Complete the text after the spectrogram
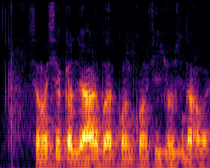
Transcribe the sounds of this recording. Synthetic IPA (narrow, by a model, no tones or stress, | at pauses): səməsjəkəljaːɳ̃bʱəɾkoːnkoːɳsijoːd͡ʒnaɦɐʋaj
